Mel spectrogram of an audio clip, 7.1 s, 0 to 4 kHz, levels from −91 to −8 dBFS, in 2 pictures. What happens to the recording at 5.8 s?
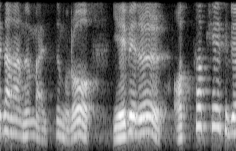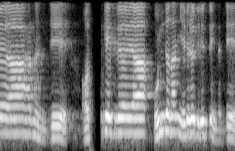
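At 5.8 s the audio is inside a time-stretched section, from 5.63 s to the end at 7.08 s. The pace suddenly runs 1.71 times faster, yet the pitch holds. It sounds rushed. Software likely dropped short pieces to shorten it while keeping the pitch.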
